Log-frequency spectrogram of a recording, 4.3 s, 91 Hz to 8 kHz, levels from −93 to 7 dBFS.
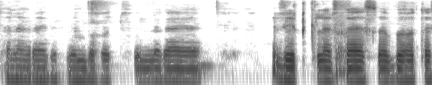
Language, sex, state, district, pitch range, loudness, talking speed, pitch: Hindi, male, Bihar, Jamui, 110-115 Hz, -24 LUFS, 235 wpm, 110 Hz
